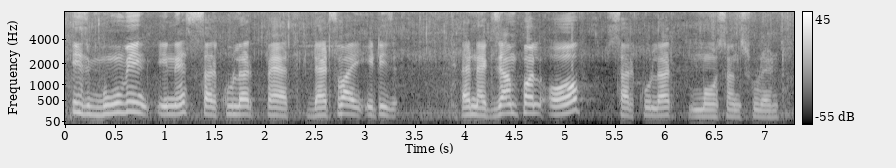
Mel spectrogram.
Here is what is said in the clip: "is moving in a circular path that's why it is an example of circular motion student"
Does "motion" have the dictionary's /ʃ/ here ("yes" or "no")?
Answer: no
